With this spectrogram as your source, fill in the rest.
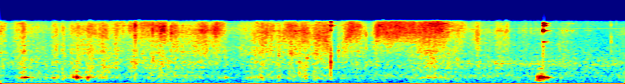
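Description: Tissue paper rustles and crinkles as it rubs against glass.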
